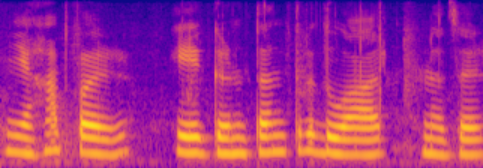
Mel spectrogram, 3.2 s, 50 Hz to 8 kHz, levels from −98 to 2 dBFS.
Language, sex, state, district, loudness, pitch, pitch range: Hindi, female, Himachal Pradesh, Shimla, -15 LUFS, 235 Hz, 225-250 Hz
